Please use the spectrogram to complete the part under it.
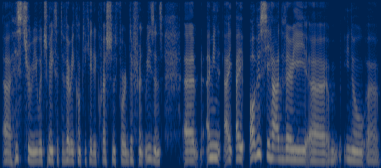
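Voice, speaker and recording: A middle-aged woman from Lebanon, a publisher speaking as an interview guest, thoughtful and hesitant with many fillers and restarts. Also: sits low. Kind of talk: reflective conversational interview.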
